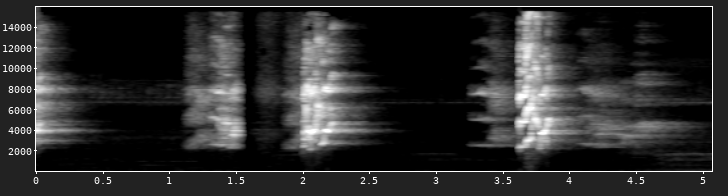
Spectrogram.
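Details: Fighter lovebird lure song: three separate bursts of harsh, buzzy high chirping with quiet gaps between them, and a faint low hum in the background.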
